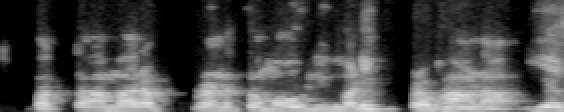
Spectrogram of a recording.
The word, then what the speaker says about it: भक्तामर: जैसे भक्तामृत स्तोत्र में क्या होता है, भक्तामर प्रणत मौली मणि प्रभाणा, यह शुद्ध उच्चारण है।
